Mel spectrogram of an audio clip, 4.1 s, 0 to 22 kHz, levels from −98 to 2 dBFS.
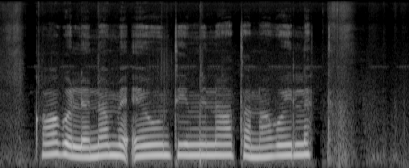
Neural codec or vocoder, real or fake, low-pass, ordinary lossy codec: none; real; none; none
